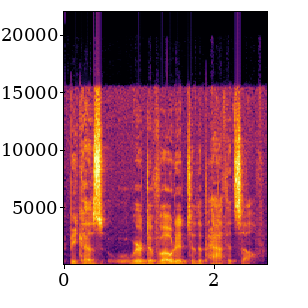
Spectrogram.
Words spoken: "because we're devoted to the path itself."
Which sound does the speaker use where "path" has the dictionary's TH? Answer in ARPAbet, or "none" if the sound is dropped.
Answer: TH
